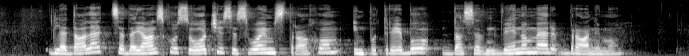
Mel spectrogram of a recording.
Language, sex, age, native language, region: Slovenian, female, 18-29, Slovenian, Pomurje region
